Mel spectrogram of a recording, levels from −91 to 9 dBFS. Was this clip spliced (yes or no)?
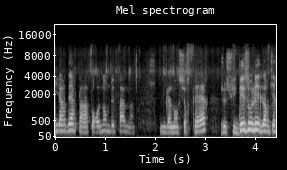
yes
